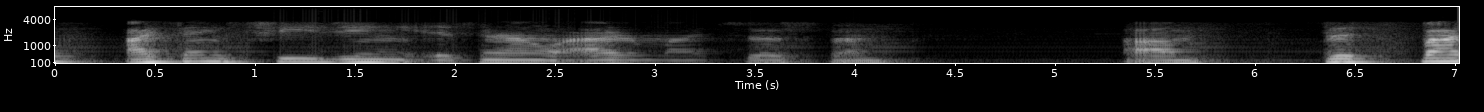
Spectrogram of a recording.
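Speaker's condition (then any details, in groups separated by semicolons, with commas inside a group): Multiple sclerosis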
